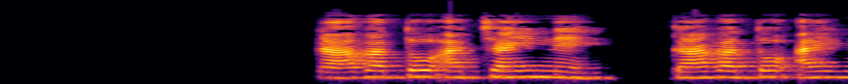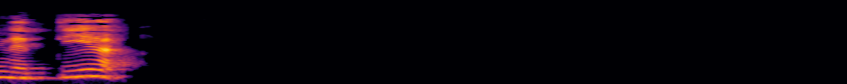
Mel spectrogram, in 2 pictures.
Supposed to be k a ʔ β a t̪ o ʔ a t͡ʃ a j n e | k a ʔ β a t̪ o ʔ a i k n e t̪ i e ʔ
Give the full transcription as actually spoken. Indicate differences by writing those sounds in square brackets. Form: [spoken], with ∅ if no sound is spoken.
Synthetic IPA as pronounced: k a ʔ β a t̪ o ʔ a t͡ʃ a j n e | k a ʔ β a t̪ o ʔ a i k n e t̪ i [a] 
